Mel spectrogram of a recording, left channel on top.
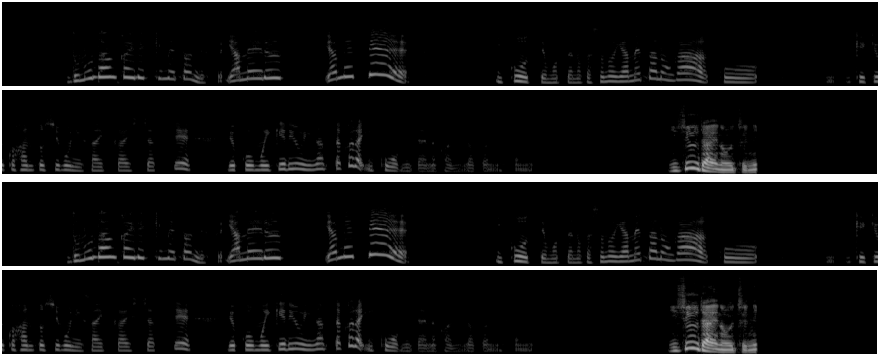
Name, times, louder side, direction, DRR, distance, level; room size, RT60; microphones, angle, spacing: voice 1, 0.6-2.8 3.2-4.1 5.1-7.5 8.5-10.6 11.0-14.1, right 1 dB, 10° right, 1.5 m, -43 dB
voice 2, 15.4-16.3, right 2 dB, 40° right, 1.0 m, -30 dB
open air
head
